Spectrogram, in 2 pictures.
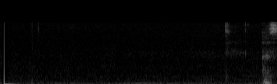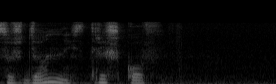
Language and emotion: Russian, neutral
